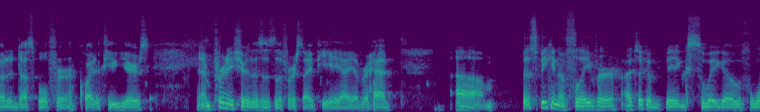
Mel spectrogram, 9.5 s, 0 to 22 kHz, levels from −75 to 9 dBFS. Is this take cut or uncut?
uncut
